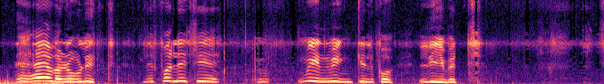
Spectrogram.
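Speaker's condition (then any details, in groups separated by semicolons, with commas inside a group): Dyskinetic cerebral palsy, severe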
